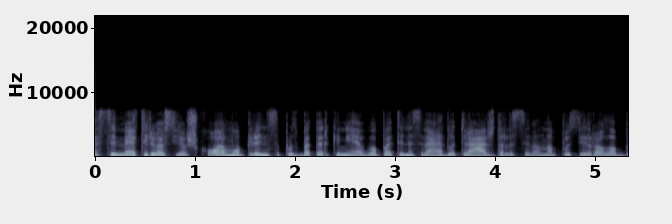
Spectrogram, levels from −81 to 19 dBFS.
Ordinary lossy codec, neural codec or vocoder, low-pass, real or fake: Opus, 32 kbps; codec, 16 kHz in and 24 kHz out, 0.8 kbps, FocalCodec, streaming, 65536 codes; 7.2 kHz; fake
